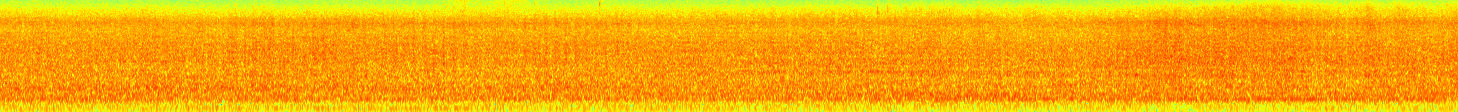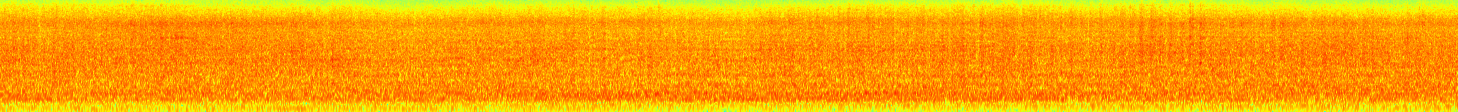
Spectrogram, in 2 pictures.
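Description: Freight train of enclosed autorack cars rolling past at close range: a steady, loud rumble of steel wheels on the rails.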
